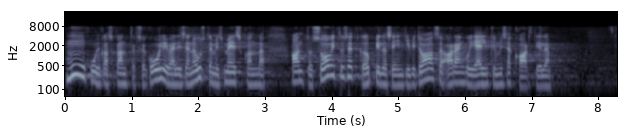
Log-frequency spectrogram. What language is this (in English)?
Estonian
